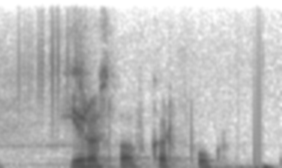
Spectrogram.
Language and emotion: Russian, neutral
